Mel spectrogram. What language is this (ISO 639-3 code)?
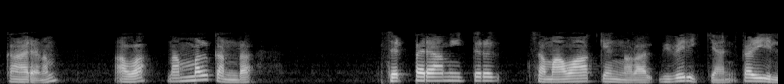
mal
